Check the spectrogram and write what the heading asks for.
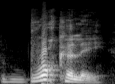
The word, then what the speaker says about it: broccoli: Like in the word broccoli. In broccoli, there are two O letters. The first is stressed. Bro, bro. But then there's another O that's not stressed. C broccoli. So that second O is awah sound.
